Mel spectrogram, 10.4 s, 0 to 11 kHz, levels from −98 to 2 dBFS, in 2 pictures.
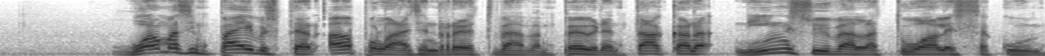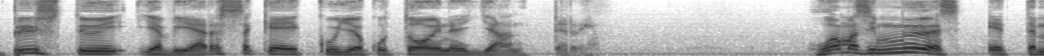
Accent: native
